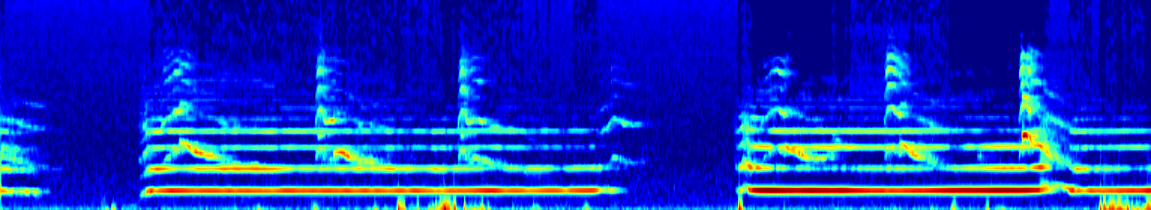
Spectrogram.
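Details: A female Chihuahua-Miniature Pinscher mix howls repeatedly to a conch trumpet being practiced at home. Two long horn blasts each carry several of her rising-then-falling howls, with a short gap of quieter sound between them.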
